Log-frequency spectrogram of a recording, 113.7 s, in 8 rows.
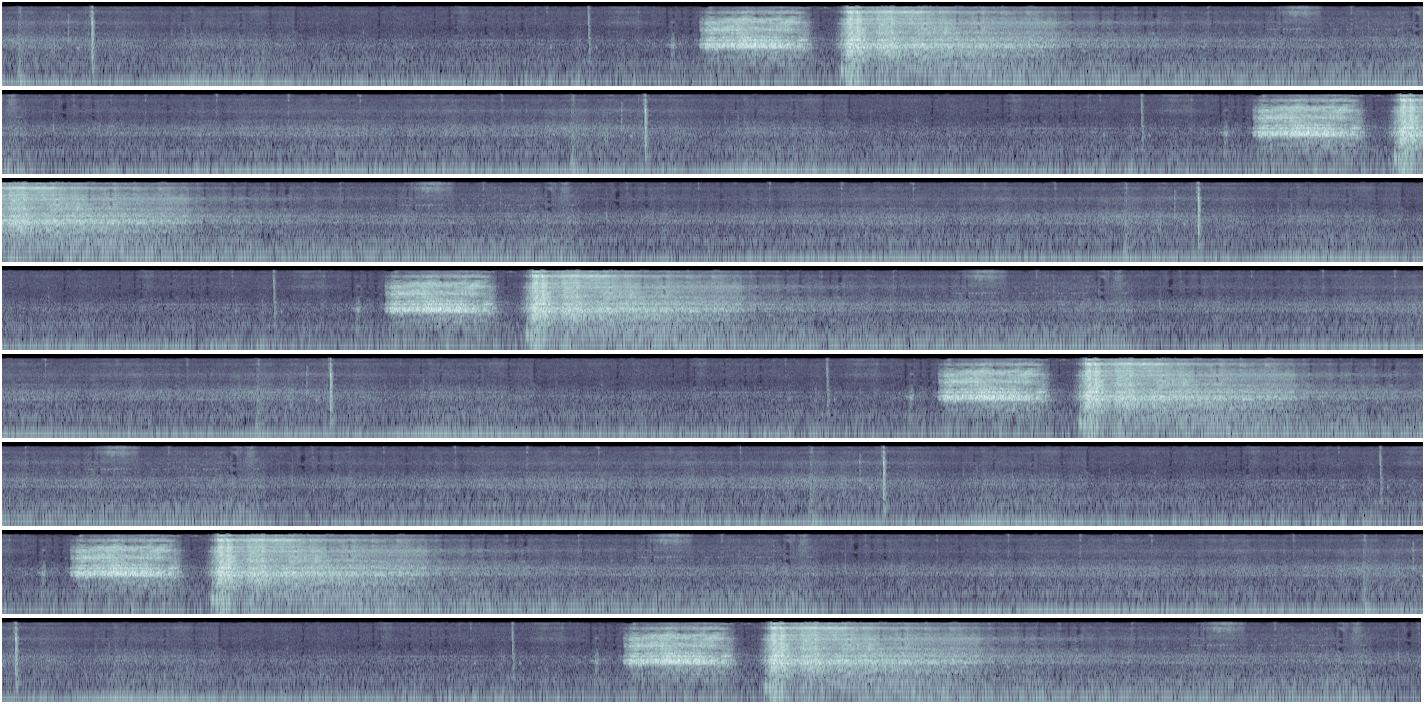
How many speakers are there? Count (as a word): zero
